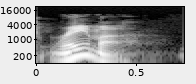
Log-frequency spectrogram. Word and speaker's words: rhema: Another one is rhema, R-H-E-M-A is the way we would spell it if we transliterate it.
